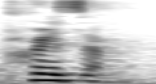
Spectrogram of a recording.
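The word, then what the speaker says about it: XRISM: We pronounce it like prism with an X.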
